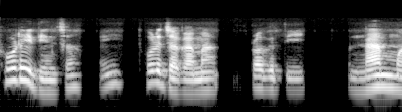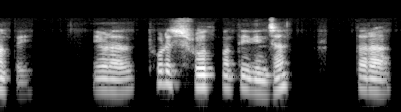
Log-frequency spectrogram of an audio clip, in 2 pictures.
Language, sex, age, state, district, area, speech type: Nepali, male, 30-45, West Bengal, Kalimpong, rural, spontaneous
